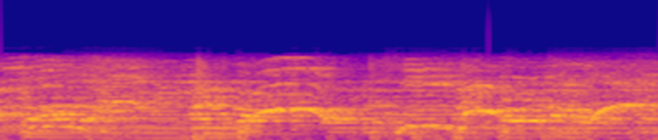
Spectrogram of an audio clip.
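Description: Live gospel music: a lead singer's voice gliding up and down in long arching runs over held chords and a steady bass line, with shouts from the group.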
